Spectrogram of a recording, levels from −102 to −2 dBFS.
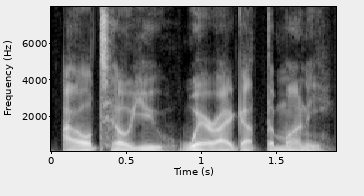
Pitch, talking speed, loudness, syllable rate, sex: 85 Hz, 250 wpm, -17 LUFS, 5.8 syllables/s, male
